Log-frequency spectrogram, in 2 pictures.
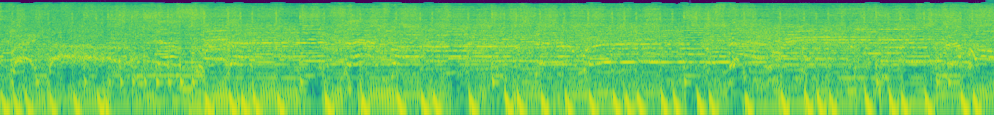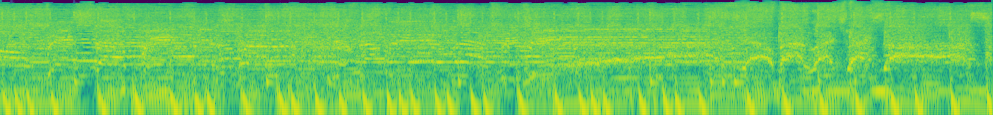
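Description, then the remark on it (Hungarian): A loud, dense recording of a band's own rock song plays throughout, with pounding drums, thick distorted guitars and a strained, shouted-sounding lead vocal singing English lyrics, no speech over it. “És most jutottunk el oda, hogy ez a felvétel, ami a háttérben is szól.”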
